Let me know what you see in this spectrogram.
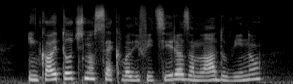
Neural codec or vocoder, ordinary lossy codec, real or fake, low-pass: codec, 44.1 kHz, 7.8 kbps, DAC; none; fake; 19.8 kHz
